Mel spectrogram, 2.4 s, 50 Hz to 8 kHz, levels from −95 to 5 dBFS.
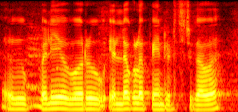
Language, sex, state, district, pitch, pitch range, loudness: Tamil, male, Tamil Nadu, Kanyakumari, 140 Hz, 130-140 Hz, -14 LUFS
